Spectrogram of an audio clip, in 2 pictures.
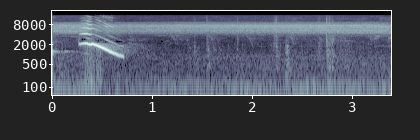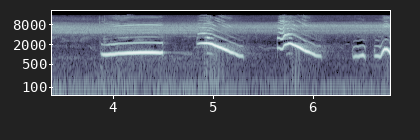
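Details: Black-throated laughingthrush in a singing duel with another laughingthrush: a lone falling whistle, a long pause, then a level whistle, two downslurred notes and a short rising note, over steady hiss.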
